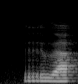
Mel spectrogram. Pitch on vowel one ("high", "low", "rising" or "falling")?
low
